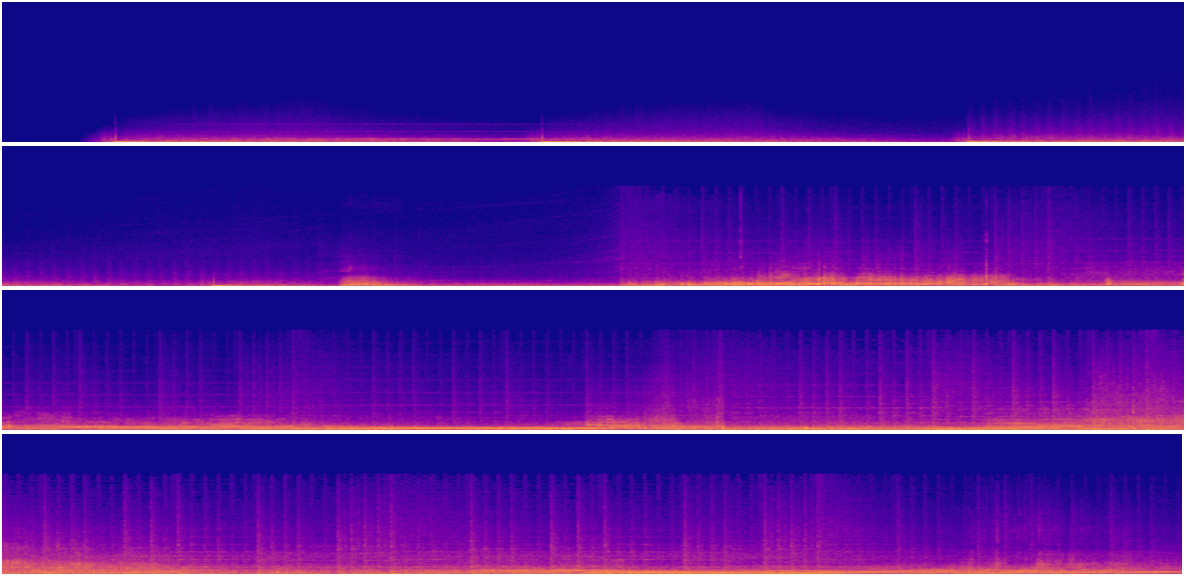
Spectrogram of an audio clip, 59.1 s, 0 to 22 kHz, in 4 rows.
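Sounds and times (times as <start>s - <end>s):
music soundtrack: 1.0s - 59.0s
car engine revving hard: 18.8s - 59.0s.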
